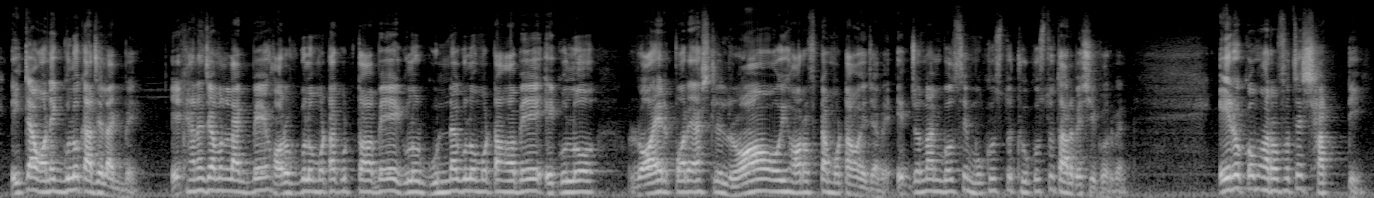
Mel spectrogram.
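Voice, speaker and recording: A man's voice: on the high side, lively intonation, normal speed. A man teaching a Quran reading class, drilling letter names over and over and asking questions he answers himself. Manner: repeats letters and drills students, asks and answers own questions. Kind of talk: online class lesson.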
